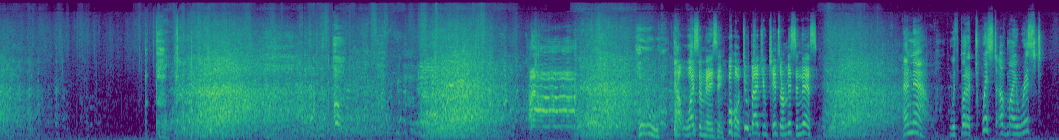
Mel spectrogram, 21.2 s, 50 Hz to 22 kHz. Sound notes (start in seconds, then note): 8.3 shouts; 16.4 audience laughter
